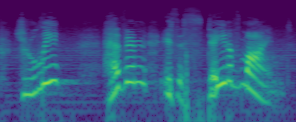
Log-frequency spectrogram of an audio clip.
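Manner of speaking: really irritated, fed-up blurted tone. Speaker retelling what a woman finally blurted out at her, imitating her irritated tone. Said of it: "she just blurted out in this really irritated tone with me".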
